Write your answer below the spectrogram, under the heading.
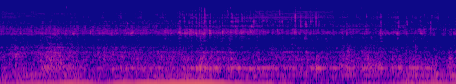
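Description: Water being poured into a truck's radiator, running steadily into the filler, over a low steady hum.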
